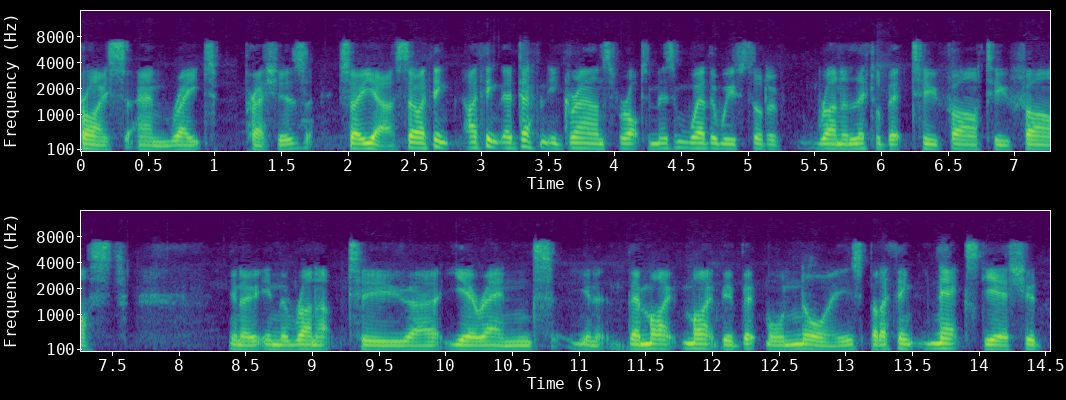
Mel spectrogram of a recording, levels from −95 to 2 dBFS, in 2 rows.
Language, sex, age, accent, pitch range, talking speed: English, male, 30-49, British, 100-115 Hz, 225 wpm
